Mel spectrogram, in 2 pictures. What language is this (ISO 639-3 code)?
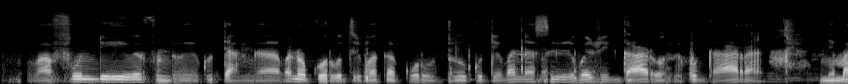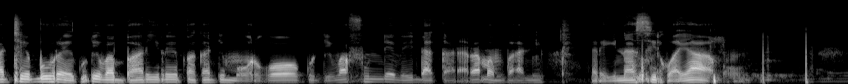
ndc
